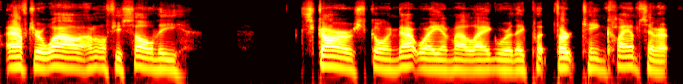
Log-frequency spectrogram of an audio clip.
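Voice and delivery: ordinary talk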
